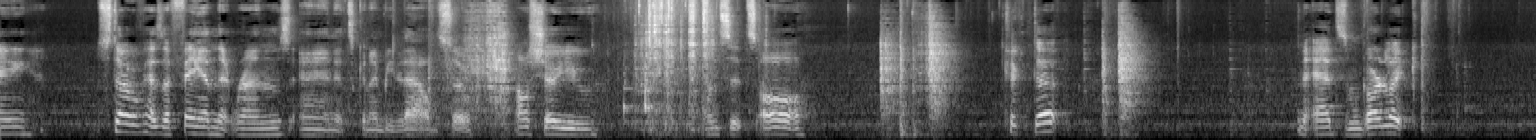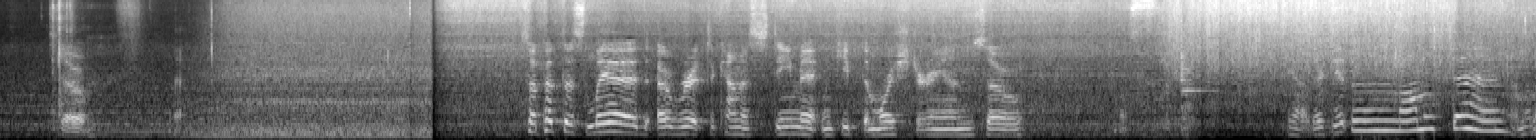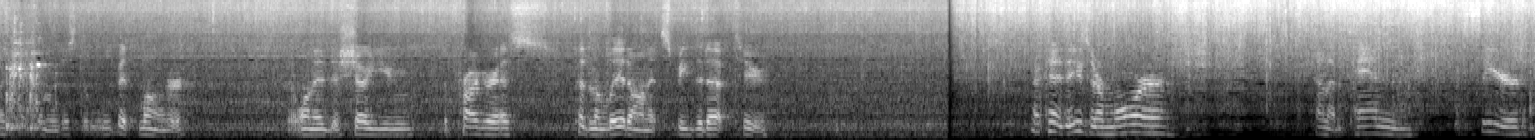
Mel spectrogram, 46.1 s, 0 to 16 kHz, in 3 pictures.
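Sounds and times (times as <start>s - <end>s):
range hood fan whirring: 0.0s - 46.0s
vegetables sizzling in a frying pan: 17.4s - 46.0s.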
